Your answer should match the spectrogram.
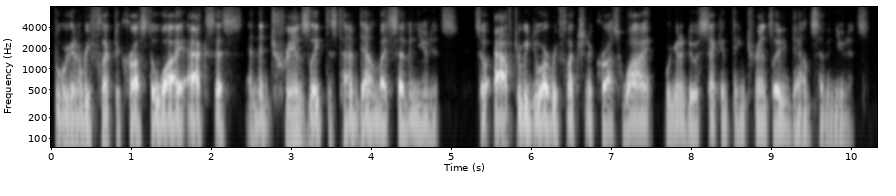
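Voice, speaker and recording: A man teaching a math lesson recap, explaining step by step in a patient way, his voice slightly hoarse. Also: sits low, little pitch movement, a little fast, few pauses, no echo, clean studio sound. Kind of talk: screen-recorded lesson recap.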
